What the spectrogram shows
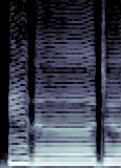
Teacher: यहां पे इस मदद को हमें चार अलिफ के बराबर खींच कर पढ़ना है। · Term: मद्दे मुत्तसिल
